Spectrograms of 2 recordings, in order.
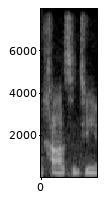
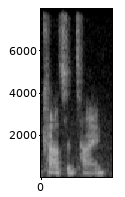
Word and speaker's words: Constantine: I call him Constantine and Constantine, kind of alternate between the two. Of course, he says in his comic to pronounce it Constantine.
